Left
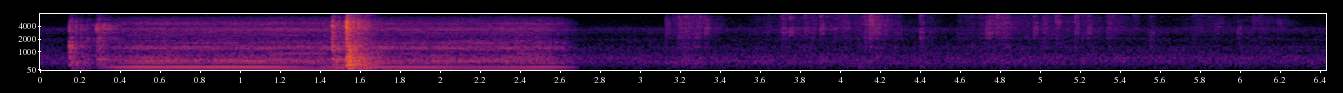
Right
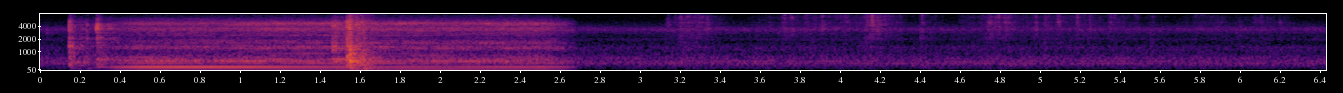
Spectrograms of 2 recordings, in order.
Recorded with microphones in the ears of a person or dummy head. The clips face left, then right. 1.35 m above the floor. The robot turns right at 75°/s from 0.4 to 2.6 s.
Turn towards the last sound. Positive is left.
turn(degrees=50)  # may be behind; listen again after turning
